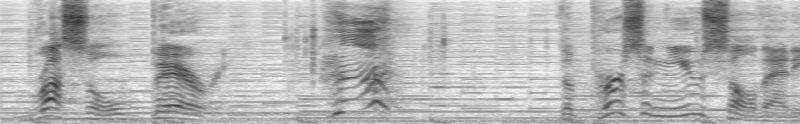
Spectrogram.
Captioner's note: grunts!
